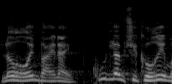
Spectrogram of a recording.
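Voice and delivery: ordinary delivery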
